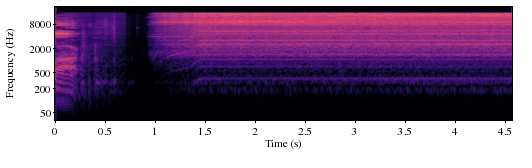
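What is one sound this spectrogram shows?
A power drill whirs, rising quickly and then running steadily.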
